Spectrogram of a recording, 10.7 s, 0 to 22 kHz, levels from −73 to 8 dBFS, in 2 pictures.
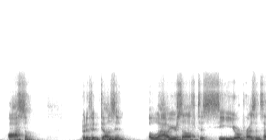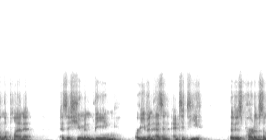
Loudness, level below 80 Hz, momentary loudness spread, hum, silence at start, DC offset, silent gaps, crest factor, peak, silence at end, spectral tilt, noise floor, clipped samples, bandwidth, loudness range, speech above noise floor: -22 LUFS; -56 dBFS; 8 LU; none; 0.15 s; under 0.1%; none; 16 dB; -8 dBFS; 0 s; -5 dB/octave; -66 dBFS; under 0.1%; 11 kHz; 2 LU; 45 dB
